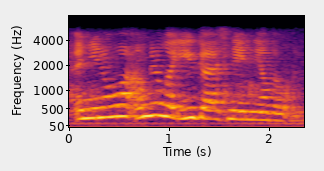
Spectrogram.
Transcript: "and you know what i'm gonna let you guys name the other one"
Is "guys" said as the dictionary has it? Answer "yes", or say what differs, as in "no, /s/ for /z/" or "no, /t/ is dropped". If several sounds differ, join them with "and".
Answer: yes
